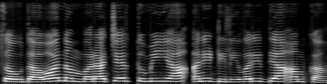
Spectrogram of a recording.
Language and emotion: Goan Konkani, neutral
